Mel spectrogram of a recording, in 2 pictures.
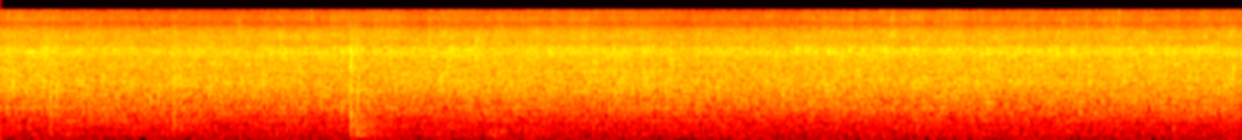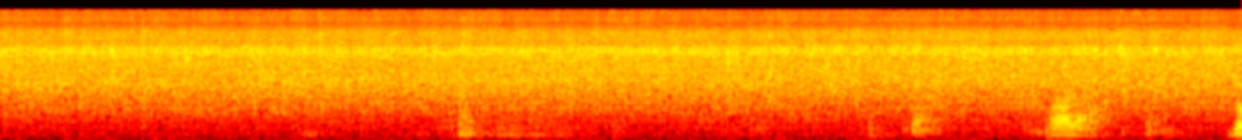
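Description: Venison pieces for a homemade sauté fry steadily in a pan with a continuous bright sizzle, broken now and then by short scraping stirs toward the end.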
